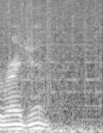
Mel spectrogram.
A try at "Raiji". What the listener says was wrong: Raiji, there's no N.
